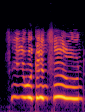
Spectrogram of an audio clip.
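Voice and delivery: very high, loud character voice; high-pitched sunny send-off; cheery farewell. A narrator's reading. Little Miss Sunshine bids farewell.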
